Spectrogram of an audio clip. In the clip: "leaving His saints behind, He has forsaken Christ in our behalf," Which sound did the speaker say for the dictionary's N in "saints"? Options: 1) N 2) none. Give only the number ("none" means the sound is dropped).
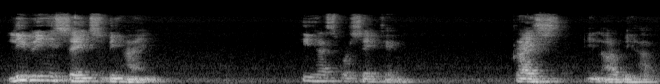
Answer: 2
